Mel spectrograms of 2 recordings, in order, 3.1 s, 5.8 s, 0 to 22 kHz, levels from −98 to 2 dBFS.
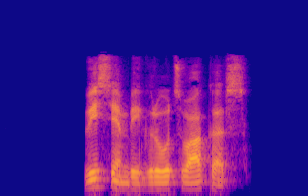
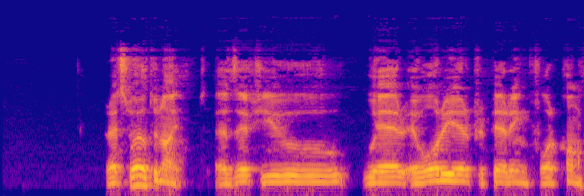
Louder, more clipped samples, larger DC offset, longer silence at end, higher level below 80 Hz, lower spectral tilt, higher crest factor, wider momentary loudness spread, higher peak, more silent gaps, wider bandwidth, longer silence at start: second, -23 LUFS vs -18 LUFS; neither; neither; first, 0.65 s vs 0 s; second, -66 dBFS vs -58 dBFS; about the same, -3.5 dB/octave vs -4.5 dB/octave; first, 22 dB vs 16 dB; about the same, 13 LU vs 11 LU; about the same, -4 dBFS vs -2 dBFS; neither; second, 8.2 kHz vs 9.6 kHz; second, 0.85 s vs 1.05 s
